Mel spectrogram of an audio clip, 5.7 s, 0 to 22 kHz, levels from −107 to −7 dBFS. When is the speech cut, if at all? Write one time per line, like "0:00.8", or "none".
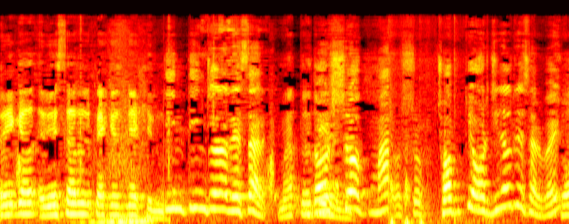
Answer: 0:01.6
0:03.9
